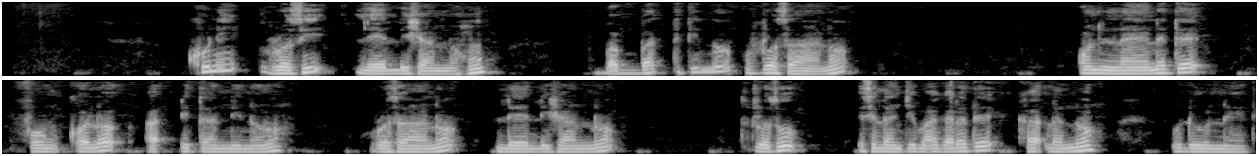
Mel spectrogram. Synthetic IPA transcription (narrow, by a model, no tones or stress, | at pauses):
kʰʊnɪɾɔsɪ | le̞ːlːɪʃɐnːɔɦʊ | bɐbːɐt̪ːɪt̪ɪnɔɾɔsaːnɔ | ɔnlajnɛt̪ɛ | fɔŋkʼɔlɔɐɗɪt̪ɐnːɪno | ɾɔsaːnɔ | leːlːɪʃɐnːɔ | ɾɔs̬u | ɪsɪlɐnt͡ʃɪmɐːɡɐɾɐt̪̬ɛkʰaːlːɐnːɔ | ʊd̪uːnːeːt̪ɪ̥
